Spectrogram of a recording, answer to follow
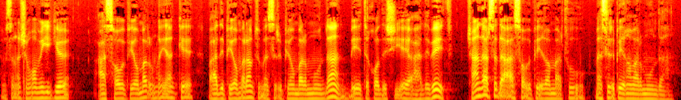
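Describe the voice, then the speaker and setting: A man's voice: on the low side, creaky. A man giving a religious lecture, explaining a point step by step with rhetorical questions and reciting phrases in classical Arabic. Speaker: cleric teaching religious text.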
